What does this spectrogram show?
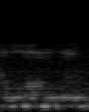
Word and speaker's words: Alola: It's like Aloha, but it's Alola.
